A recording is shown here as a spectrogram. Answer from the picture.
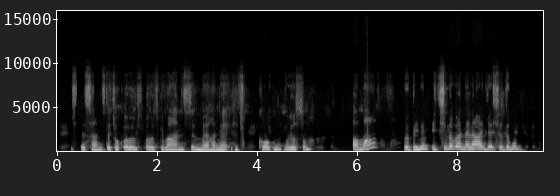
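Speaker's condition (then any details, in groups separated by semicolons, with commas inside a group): Stuttering; partly desensitized to it; stutters normally, much more at work and when anxious, very little when alone and relaxed; repeated sounds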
